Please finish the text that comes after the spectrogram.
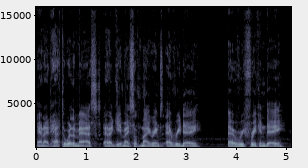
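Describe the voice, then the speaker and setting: A man with a booming voice on a late-night stream, chatting in a rambling, thankful way and answering his chat. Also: fairly even intonation, brisk. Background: soft piano music.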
